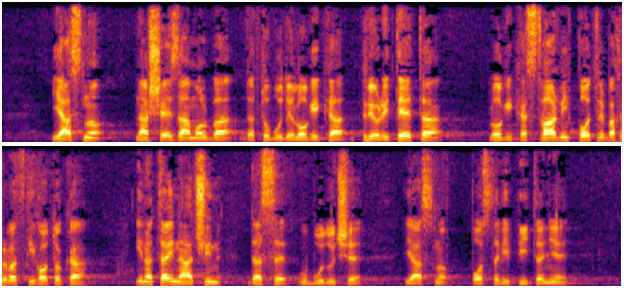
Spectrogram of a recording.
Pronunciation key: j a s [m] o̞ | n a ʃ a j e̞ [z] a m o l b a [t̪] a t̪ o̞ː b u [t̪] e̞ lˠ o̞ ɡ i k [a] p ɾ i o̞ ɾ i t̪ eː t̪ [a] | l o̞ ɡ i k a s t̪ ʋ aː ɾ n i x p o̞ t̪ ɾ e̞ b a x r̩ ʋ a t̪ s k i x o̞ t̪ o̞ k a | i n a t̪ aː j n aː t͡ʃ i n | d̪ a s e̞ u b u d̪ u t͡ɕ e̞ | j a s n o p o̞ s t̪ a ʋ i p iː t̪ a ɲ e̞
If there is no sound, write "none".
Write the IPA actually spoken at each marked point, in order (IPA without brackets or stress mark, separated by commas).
n, z, d̪, d̪, a, a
